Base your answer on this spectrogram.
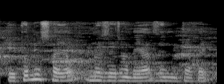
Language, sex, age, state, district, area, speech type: Bodo, male, 60+, Assam, Chirang, rural, spontaneous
